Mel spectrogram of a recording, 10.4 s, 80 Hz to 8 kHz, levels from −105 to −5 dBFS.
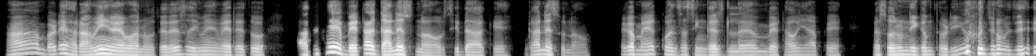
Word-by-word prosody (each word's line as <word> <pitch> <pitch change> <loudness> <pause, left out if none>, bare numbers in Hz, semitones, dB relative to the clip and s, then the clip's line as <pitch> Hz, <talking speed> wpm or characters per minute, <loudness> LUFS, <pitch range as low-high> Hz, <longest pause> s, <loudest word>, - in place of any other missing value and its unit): हाँ, 185 +7 -2
बड़े 160 +5 -2
हरामी 145 +2 +3
मेहमान 135 -5 +2
होते 120 +1 -6
थे, 145 +3 0
सही 145 -3 -5
में 145 0 -5
मेरे 125 -1 -3
तो। 130 +1 -5 0.4
आते 150 +7 -2
थे, 230 +2 +7
"बेटा, 150 +4 +7
गाने 150 +1 +6
सुनाओ।" 120 -6 -6
सीधा 120 -1 -5
आके 125 +1 -11 0.3
गाने 150 +2 0
सुनाओ। 110 -5 -16
मैंने 135 +4 -19
कहा, - - -5
"मैं 160 +2 -3
कौन-सा 145 -4 -5
सिंगर 130 -1 -3
ल 135 +1 -5
बैठा 120 -1 -6
हूँ 130 +2 -6
यहाँ 135 0 -12
पे। 135 -2 -11 0.4
मैं 135 - -5
सोनू 140 +2 +2
निगम 145 0 -2
थोड़ी 130 +4 -5
हूँ, 220 -4 +4
जो 180 0 -1
मुझे 165 -1 -4
140 Hz, 210 wpm, -21 LUFS, 130-155 Hz, 0.4 s, थे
